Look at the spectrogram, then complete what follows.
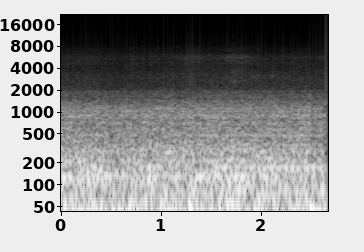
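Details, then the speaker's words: Nissan 350Z driving with upshifts at the owner's-manual speeds of 15, 25, 40, 45 and 50 mph. A steady low engine drone holds at cruise after the shift, with no stumble or bogging. Normal pull after upshift. "that's normal I'd say that's normal that's probably about where it should be the normal the quick acceleration"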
